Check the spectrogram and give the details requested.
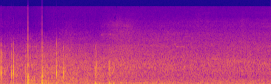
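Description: Distant aerial fireworks: a quick run of sharp pops and bangs in the first two seconds or so, then a low steady rumble.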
